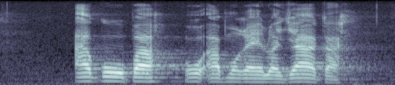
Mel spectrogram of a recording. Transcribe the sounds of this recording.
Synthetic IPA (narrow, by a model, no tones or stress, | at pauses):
akʼʊpʼaɣʊʔamʊɣɛlwad͡ʒaːkʼa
